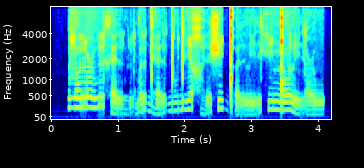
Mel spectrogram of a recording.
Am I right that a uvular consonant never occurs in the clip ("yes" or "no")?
no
